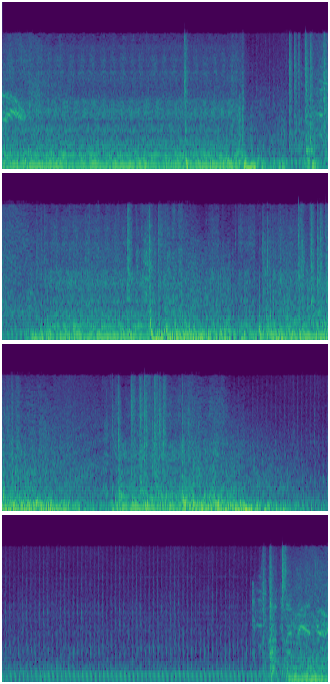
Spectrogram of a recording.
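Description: Call of Duty Black Ops Cold War mission combat with heavy gunfire, booming explosions and aircraft rumble, a dense continuous barrage that drops out briefly several times before fading into quieter battle noise.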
